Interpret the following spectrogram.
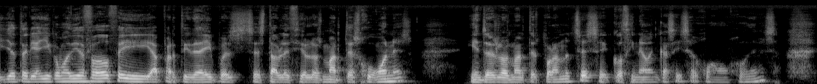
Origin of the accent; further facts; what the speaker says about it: Aragon, Spain; moved away; me voy a dar el lujo de organizar en mi pueblo perdido de la mano de Dios en Zaragoza una quedada con frikis de toda España si puedo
